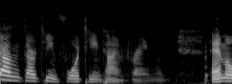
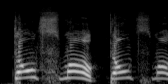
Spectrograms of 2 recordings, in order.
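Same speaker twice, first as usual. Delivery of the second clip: mock upset, very high-pitched and drawn-out; 13 semitones higher, 6 dB louder than usual. Retelling how someone got upset at people lighting cigars: imitating someone getting upset. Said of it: "getting all upset".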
